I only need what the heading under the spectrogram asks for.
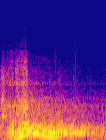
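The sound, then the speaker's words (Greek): A car sets off with its engine giving a steady, low, rough rumble that lasts about two seconds, with no voices. “Είχα την κούρσα μου και ξεκινήσαμε.”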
